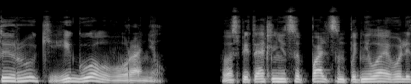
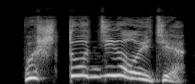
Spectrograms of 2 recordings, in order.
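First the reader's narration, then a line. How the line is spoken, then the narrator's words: Yelling mid-fall. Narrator (Russian): Федя орал это уже в полете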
